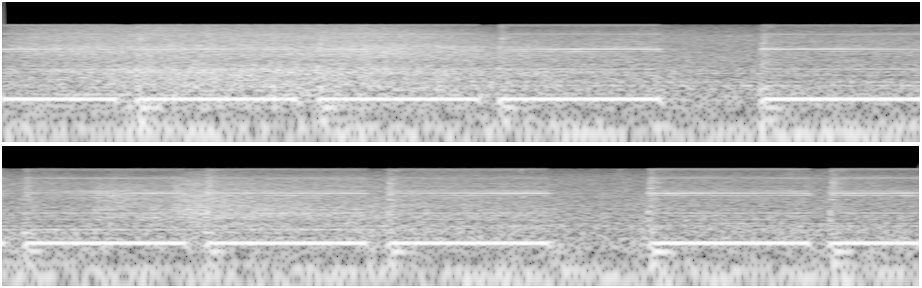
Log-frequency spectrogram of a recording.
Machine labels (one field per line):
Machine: slide rail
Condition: normal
